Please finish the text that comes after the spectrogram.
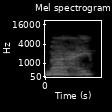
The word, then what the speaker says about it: may: There is my, M-A-Y, my.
